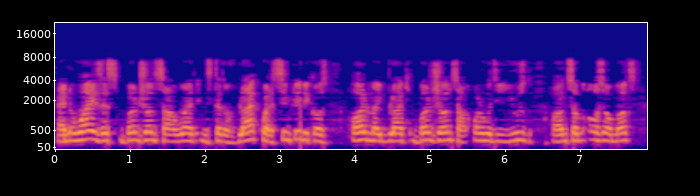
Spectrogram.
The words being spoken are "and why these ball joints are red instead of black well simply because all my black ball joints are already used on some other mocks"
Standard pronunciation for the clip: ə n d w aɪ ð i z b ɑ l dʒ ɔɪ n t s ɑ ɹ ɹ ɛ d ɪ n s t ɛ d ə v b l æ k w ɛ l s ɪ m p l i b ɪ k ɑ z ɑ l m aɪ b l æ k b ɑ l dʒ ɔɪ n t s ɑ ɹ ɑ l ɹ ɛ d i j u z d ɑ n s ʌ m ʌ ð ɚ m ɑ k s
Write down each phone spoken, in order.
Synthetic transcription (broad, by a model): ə n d w aɪ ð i s b ɑ l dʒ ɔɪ n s ɑ ɹ w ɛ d ɪ n s t ɛ d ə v b l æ k w ɛ l s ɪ m p l i b ɪ k ɑ z ɑ l m aɪ b l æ k b ɑ l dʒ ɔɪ n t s ɑ ɹ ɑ l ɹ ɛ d i j u z d ɑ n s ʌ m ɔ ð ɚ m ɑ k s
